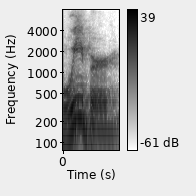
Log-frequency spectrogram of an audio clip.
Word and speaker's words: Weber: i see i say weber because there's a street in kitchener ontario where i'm from named weber it's spelled like you spell your name but we always pronounce it weber all kitchen rights france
